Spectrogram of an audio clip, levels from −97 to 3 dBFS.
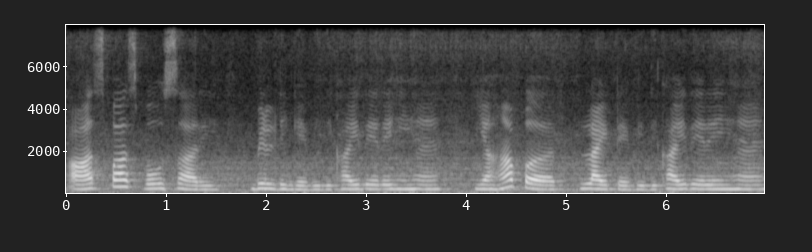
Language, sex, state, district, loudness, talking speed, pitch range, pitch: Hindi, female, Punjab, Pathankot, -17 LUFS, 155 wpm, 200-220 Hz, 210 Hz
